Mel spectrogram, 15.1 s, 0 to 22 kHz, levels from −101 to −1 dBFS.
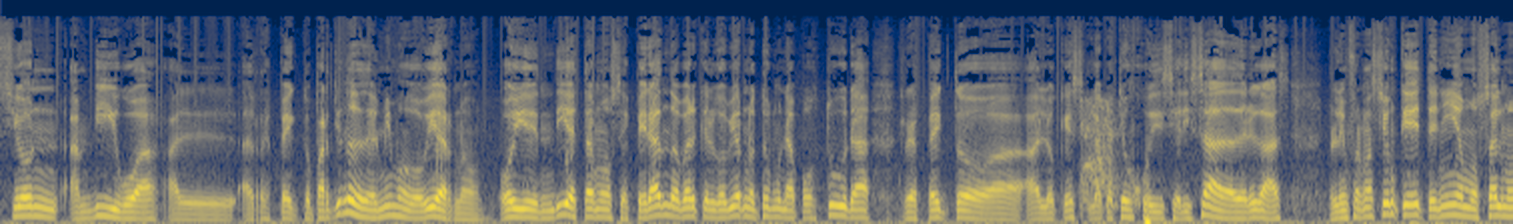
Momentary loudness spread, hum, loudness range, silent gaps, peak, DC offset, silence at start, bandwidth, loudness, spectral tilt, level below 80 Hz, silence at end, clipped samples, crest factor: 10 LU; none; 4 LU; none; -2 dBFS; under 0.1%; 0 s; 15.5 kHz; -16 LUFS; -6 dB/octave; -30 dBFS; 0 s; under 0.1%; 14 dB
